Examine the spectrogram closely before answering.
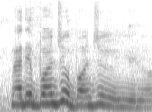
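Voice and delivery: loud, high teasing over Bonjour; mock his one French word loudly; teasing laugh. Real, not acted. Friend teases him loudly for knowing only one French word.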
